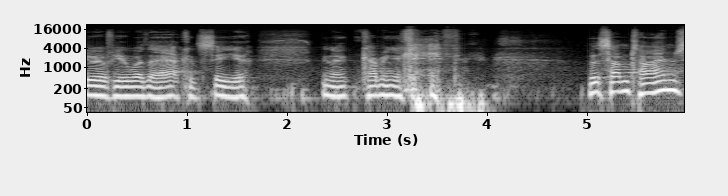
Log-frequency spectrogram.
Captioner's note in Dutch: lachen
